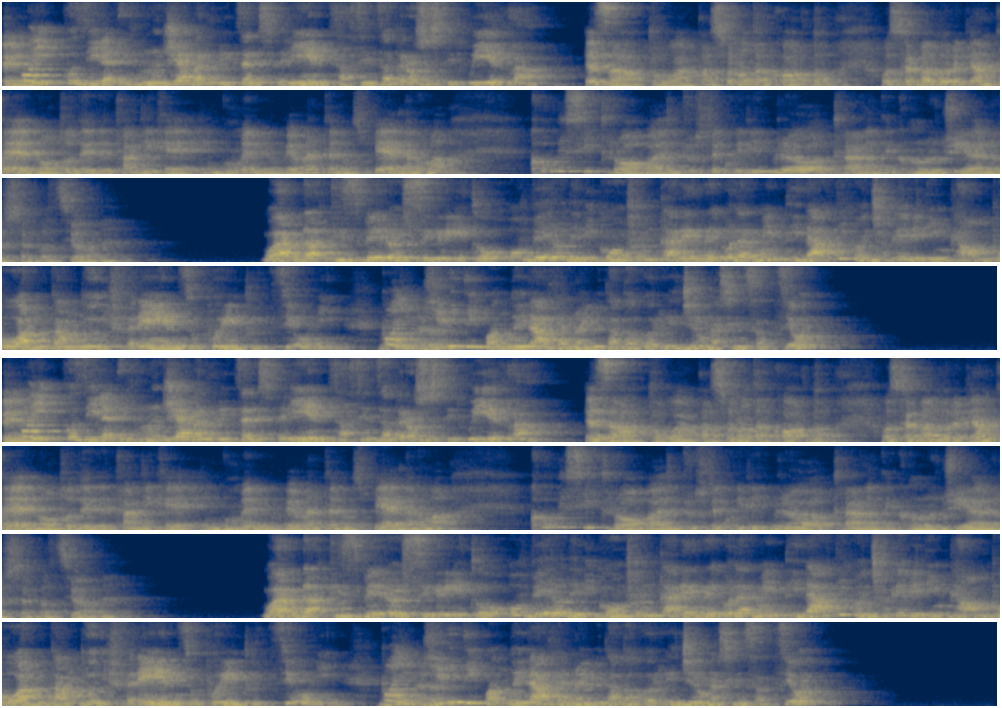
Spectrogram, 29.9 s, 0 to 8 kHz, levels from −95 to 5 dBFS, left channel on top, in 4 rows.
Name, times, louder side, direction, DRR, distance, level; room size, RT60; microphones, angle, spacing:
voice 1, 0.0-4.0 16.9-28.5, left 1 dB, 25° right, -7 dB, 1.0 m, -24 dB
voice 2, 4.4-15.8 25.3-25.8, equal, 5° left, -8 dB, 1.0 m, -28 dB
3.5 x 2.6 x 2.9 m, 0.70 s
head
